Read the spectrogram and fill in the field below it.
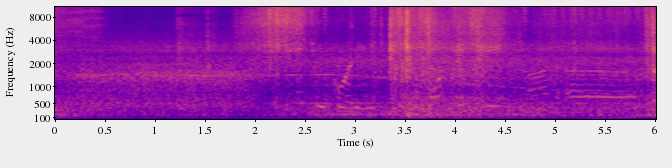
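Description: A car explodes with a loud bang.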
